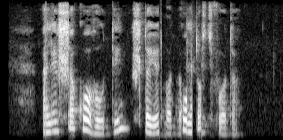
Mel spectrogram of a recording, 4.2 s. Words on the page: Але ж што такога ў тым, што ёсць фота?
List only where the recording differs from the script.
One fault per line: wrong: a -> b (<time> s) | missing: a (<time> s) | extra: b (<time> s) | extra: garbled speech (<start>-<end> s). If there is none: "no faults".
missing: што (0.9 s)
extra: garbled speech (2.4-3.0 s)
